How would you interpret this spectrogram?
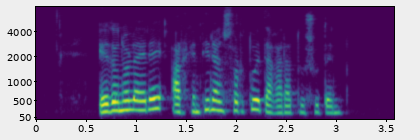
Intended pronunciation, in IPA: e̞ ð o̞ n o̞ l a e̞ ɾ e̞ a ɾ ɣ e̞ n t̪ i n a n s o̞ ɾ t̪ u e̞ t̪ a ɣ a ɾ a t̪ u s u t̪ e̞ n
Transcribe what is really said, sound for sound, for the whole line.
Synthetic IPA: e̞ ð o̞ n o̞ l a e̞ ɾ e̞ a ɾ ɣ e̞ n t̪ i n a n s o̞ ɾ t̪ u e̞ t̪ a ɣ a ɾ a t̪ u s u t̪ e̞ n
